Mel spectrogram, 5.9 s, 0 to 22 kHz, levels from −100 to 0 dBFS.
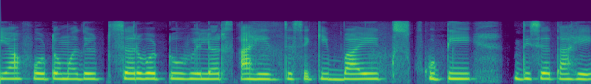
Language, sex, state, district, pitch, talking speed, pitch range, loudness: Marathi, female, Maharashtra, Aurangabad, 250 Hz, 130 wpm, 245-255 Hz, -16 LUFS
